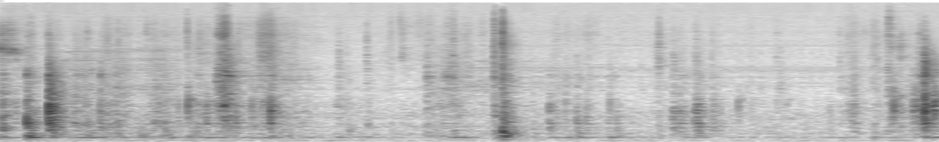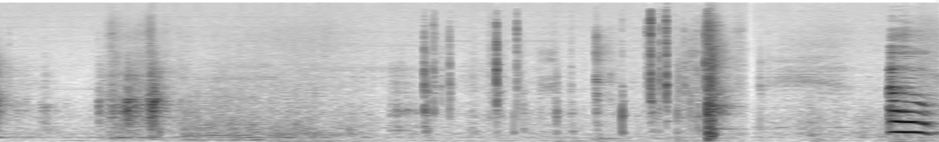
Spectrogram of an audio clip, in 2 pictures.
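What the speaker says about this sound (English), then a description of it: "I actually flipped the deck upside down and shuffled upside down like this" Cards being shuffled with the deck held upside down, several short riffling and patting bursts separated by quiet gaps, close up and without talk.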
